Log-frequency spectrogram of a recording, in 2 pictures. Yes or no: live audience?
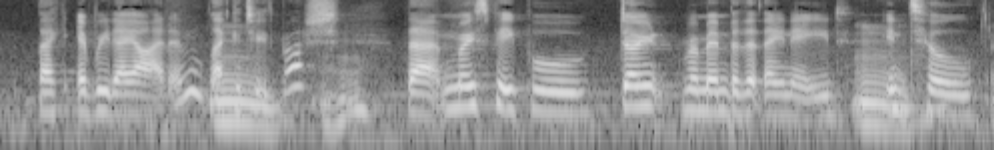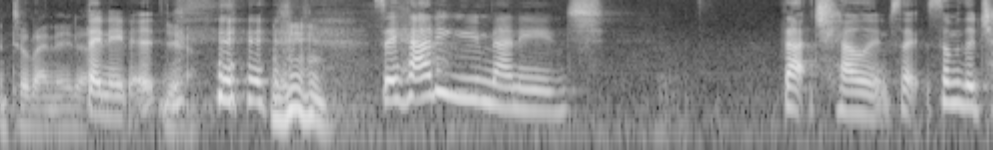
yes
